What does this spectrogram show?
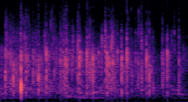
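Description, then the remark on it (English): A small church audience applauds to give God a hand during the pandemic: a thin, scattered patter of many irregular hand claps at moderate loudness, with no voices over it. “The clap doesn't sound as good anymore”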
